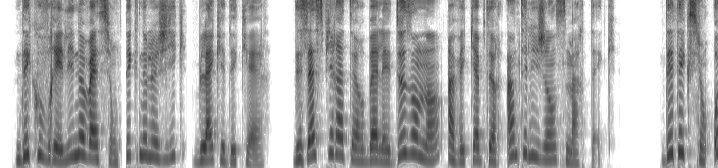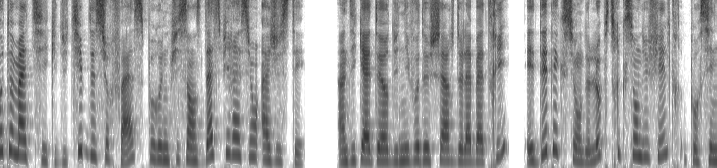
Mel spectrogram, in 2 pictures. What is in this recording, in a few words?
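French female; lektoring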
